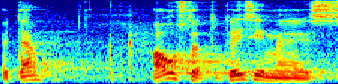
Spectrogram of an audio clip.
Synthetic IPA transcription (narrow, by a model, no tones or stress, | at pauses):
jt̪ːæ | ɑwst̪ɑt̪ːˑud̪̥e̞sʲimeːs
